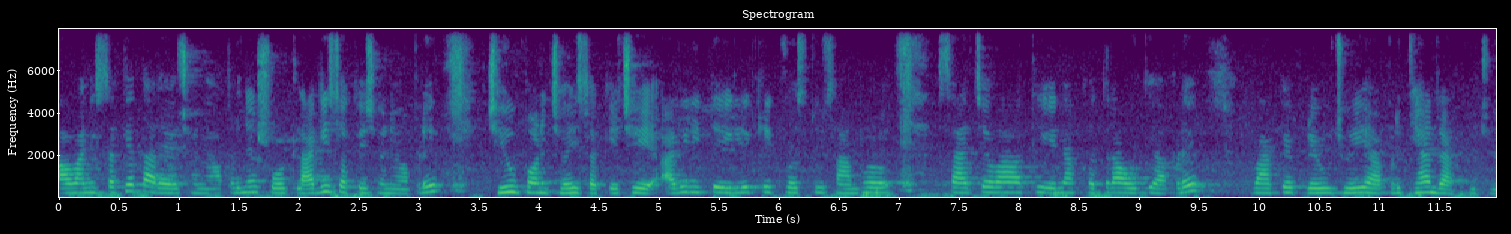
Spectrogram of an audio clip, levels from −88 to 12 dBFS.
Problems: constant background noise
